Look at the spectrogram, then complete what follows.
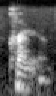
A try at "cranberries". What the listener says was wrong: Not cram. Cran. Not cram. Cran.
